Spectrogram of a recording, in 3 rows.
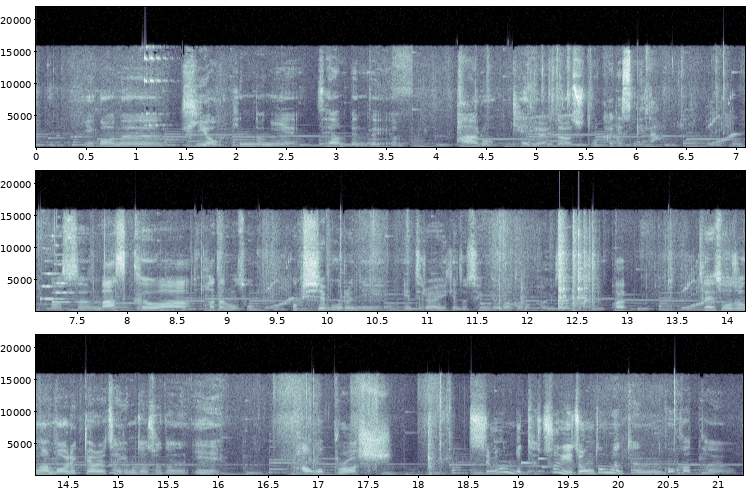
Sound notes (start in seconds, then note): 12.9 thud; 16.3 brush, brush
